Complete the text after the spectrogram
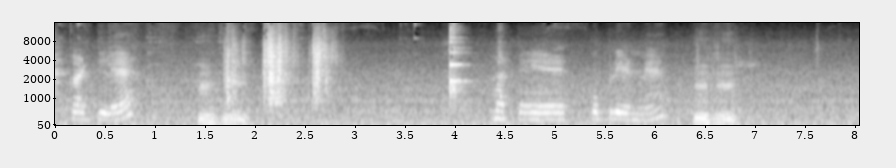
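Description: A small metal cup clinks against a steel bowl.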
